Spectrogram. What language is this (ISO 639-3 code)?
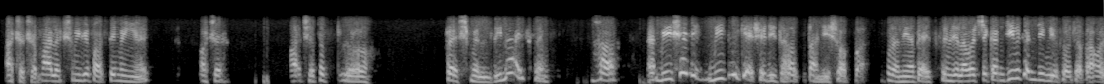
snd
